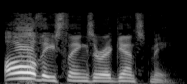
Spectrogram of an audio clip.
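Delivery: loud imitated groaning outcry; Jacob. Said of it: "I would hear his groan".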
